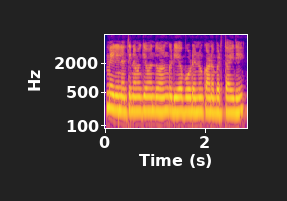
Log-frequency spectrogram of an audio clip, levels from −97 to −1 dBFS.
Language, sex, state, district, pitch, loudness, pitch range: Kannada, female, Karnataka, Bidar, 195 Hz, -12 LUFS, 195-205 Hz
